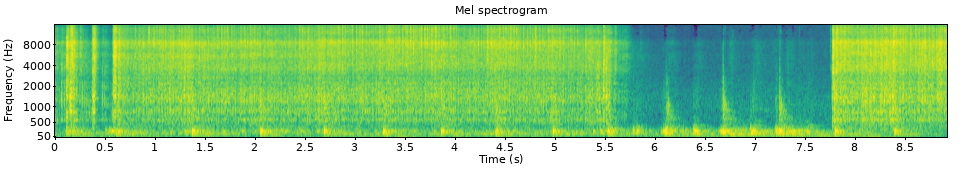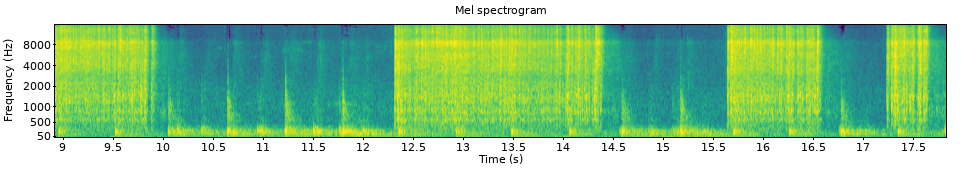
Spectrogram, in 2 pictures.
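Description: Snare drums play a fast, crisp rhythm together outdoors.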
